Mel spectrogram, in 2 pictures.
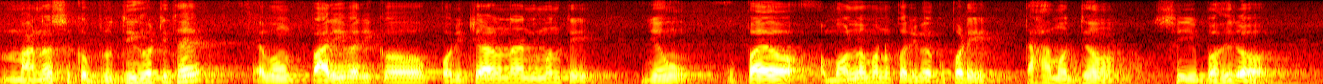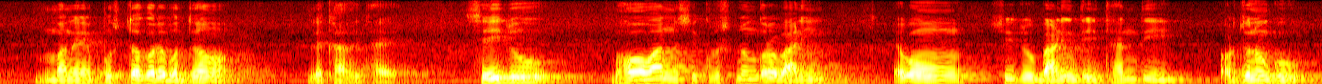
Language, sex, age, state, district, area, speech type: Odia, male, 45-60, Odisha, Nayagarh, rural, spontaneous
